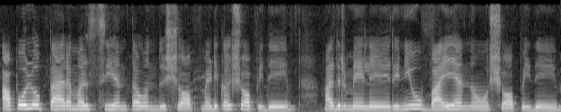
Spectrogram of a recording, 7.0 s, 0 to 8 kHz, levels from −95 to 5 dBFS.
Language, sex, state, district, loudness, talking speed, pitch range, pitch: Kannada, female, Karnataka, Bellary, -17 LUFS, 120 wpm, 225-250 Hz, 235 Hz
